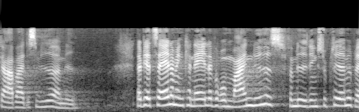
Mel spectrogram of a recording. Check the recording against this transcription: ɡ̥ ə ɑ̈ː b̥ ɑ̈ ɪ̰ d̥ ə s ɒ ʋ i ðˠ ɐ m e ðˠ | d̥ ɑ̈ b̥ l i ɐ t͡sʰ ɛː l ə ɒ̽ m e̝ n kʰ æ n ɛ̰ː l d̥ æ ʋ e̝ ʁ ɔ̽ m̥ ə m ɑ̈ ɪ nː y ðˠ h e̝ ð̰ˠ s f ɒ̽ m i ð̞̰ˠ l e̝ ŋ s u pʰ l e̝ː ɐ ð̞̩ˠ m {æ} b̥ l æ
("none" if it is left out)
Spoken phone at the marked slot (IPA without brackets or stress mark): e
